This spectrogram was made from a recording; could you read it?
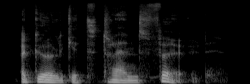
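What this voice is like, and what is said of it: Bad put-on accent. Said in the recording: “That made me feel like I was in Game of Thrones for a second... that's another bad accent.”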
